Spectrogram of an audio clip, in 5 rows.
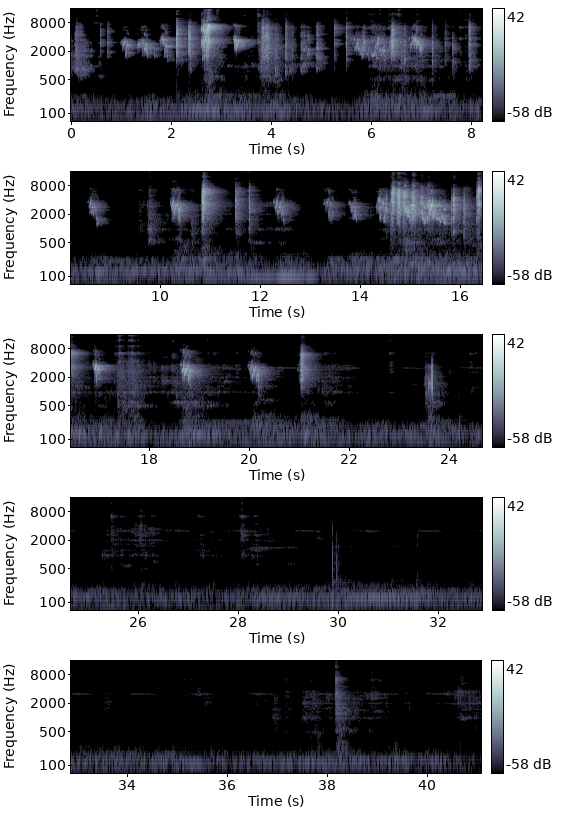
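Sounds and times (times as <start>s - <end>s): parrots chirping and chattering: 0.0s - 9.0s, 9.6s - 22.3s.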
